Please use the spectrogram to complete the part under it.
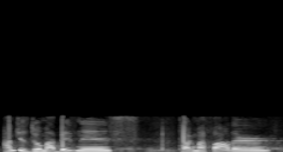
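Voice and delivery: put-on high, offhand teen reply; breezy teenager. Teen Jesus answers his parents, mock nonchalant. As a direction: toss it off like a carefree teen.

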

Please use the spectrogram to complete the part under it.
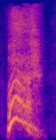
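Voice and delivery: very high imitated child's shriek; mock startled yelp. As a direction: yelp like an alarmed little girl. Imitates daughter's startled cry.

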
